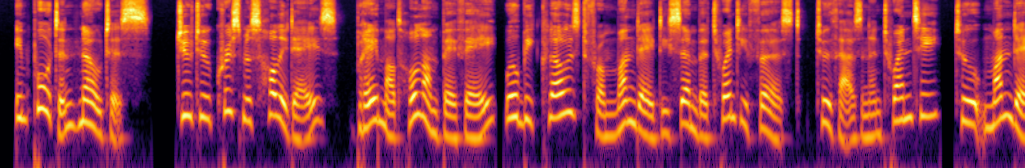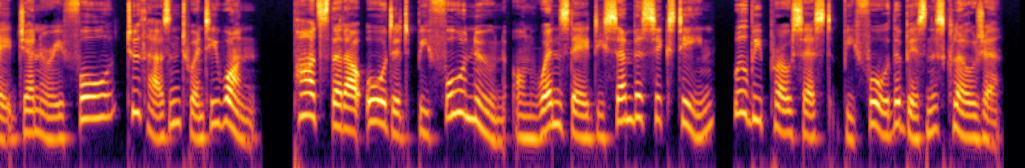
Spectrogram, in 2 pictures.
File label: english ivr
